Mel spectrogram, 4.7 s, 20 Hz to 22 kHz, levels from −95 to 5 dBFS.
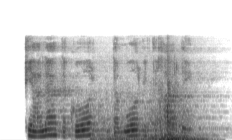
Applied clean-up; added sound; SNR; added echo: none; Subway, metro, underground; 1 dB; reverberation time 1.8 s.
